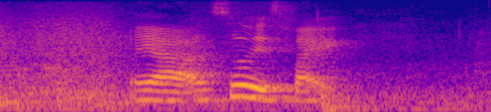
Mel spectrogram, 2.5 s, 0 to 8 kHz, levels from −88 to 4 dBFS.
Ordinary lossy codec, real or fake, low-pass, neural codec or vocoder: none; real; none; none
